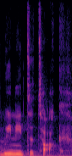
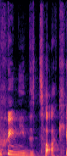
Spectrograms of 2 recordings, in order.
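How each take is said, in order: First: Said in the usual way. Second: Mock-stern New York accent, louder; a sassy New Yorker laying down the law; a touch of New York attitude. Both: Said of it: "a little bit of my New York accent came out".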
